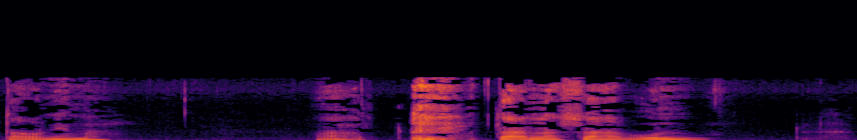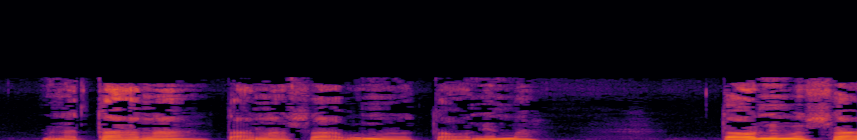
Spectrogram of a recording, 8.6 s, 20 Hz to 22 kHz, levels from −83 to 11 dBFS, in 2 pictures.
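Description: From start to finish the speech carries plainly audible codec damage. The likely cause is MP3 compression at a low bitrate, fitting something near 32 kbps. The top end stops dead, with nothing above 9.8 kHz. The encoder ran short of bits, so it removed the treble and dropped weaker frequency detail. That detail comes and goes between frames. The result is a dull, watery quality through the whole clip.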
